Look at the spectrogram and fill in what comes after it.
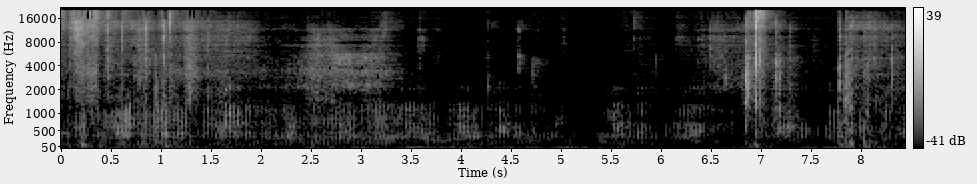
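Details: Purring kitten indoors, a continuous low throbbing rumble with regular pulsing, a few louder rustles and bumps near the end.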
